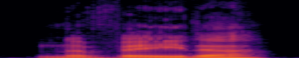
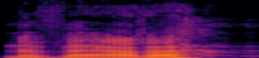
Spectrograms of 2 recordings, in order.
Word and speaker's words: Nevada: It's spelled the same way, by the way. It's just pronounced differently because we're in Missouri.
